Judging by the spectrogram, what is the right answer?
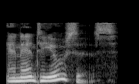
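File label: "enantiosis", British English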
